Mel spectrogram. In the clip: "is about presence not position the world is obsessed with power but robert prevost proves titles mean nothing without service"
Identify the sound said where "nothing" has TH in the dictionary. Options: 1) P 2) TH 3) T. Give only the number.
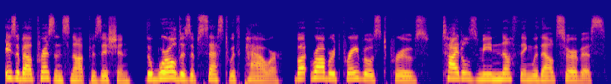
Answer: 2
